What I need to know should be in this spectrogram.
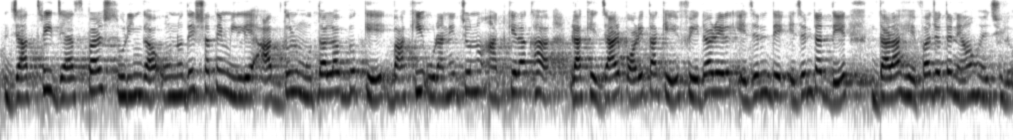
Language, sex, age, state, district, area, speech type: Bengali, female, 45-60, West Bengal, Purba Bardhaman, urban, read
